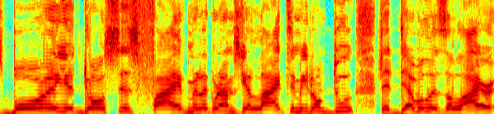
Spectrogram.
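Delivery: put-on Jamaican accent, pitched high. Retelling what a woman said when asking about a dose, in a jamaican accent. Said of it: "I may try to do my Jamaican accent".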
